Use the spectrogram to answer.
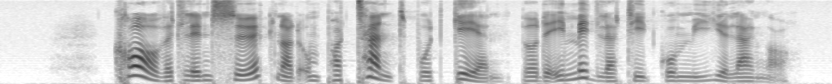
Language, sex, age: Norwegian, female, 63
